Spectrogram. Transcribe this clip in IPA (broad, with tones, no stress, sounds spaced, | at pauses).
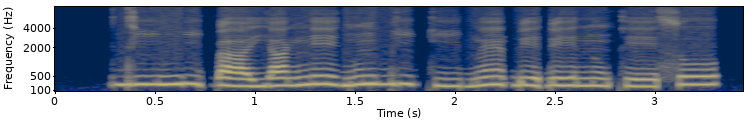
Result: d iː˧ ŋ i˦˨ ɓ aː˨ j a˧ ŋ eː˦˨ ɡ ũ˦ ɡ͡b i˦˨ k iː˨ b ɛ̃˦ ɓ e˧ ɗ eː˧ n ũ˨ k eː˨ s o˦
